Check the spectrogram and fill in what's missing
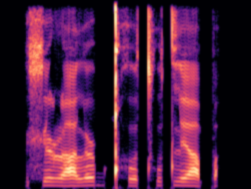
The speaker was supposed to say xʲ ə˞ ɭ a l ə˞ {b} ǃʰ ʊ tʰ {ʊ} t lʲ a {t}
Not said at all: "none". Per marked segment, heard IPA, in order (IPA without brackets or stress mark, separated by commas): b, u, p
